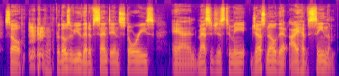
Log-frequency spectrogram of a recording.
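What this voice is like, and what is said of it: Hoarse, strained voice, losing voice. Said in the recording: “I'm getting over another cold. I've had the worst sore throat for like 2 weeks straight. And I keep losing my voice when I talk. So I'm starting to lose my voice”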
